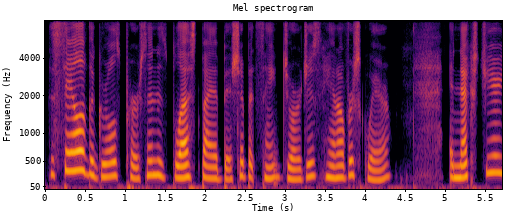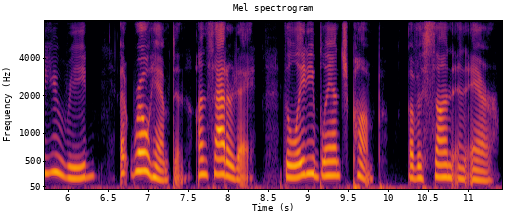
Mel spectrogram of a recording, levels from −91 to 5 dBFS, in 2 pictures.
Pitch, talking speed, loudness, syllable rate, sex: 230 Hz, 180 wpm, -19 LUFS, 4.9 syllables/s, female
